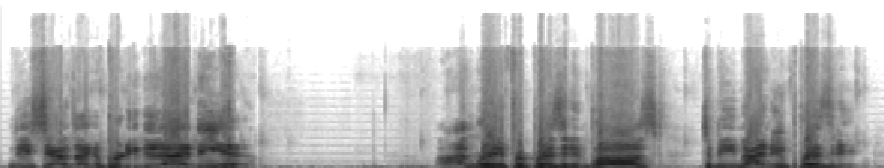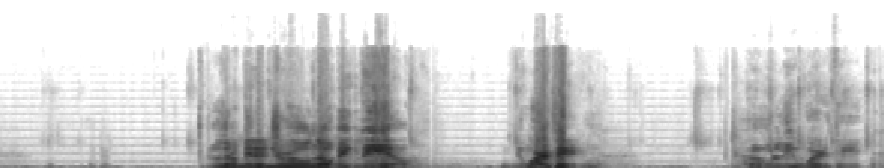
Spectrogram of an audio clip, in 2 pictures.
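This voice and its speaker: A man voicing an excitable, earnest puppet in a raspy voice, making emphatic speeches in a live improvised puppet show. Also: extremely high pitch, normal speed, long pauses, heavily acted. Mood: excited, earnest. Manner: emphatic, exclamatory, mock-campaign speech. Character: excitable puppet character, earnest champion of dogs. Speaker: puppeteer host.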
